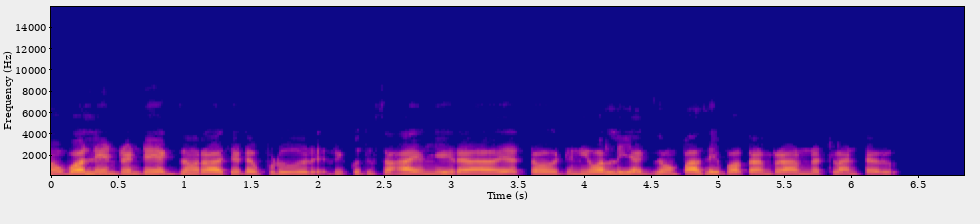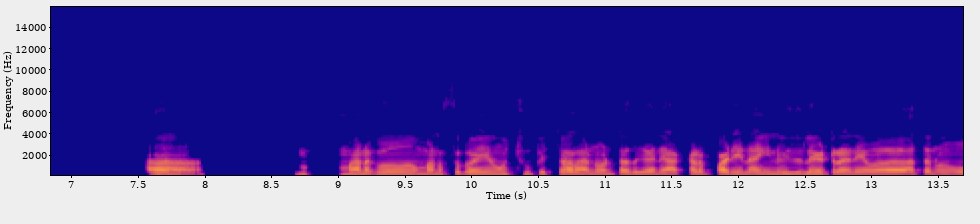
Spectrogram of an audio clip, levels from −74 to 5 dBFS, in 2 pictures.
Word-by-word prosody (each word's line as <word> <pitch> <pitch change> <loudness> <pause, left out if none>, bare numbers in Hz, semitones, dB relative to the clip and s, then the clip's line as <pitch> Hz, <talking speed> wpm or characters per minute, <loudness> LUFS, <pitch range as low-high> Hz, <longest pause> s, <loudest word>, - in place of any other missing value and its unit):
వాళ్లేంటంటే, 185 +3 +3
exam 165 +4 -2
రాసేటప్పుడు 155 -3 +1 0.2
"రే, - - -6
రే 125 - -7
కొద్దిగా 125 -2 -9
సహాయం 130 +4 +2
చెయ్యిరా, 130 -2 +2 0.3
ఎట్టో 115 +3 -3
ఒటి 125 0 -8
నీ 130 - -3
వల్ల 140 0 +2
ఈ - - +1
ఎక్సామ్ 135 +2 -4
పాస్ 125 +2 +5
అయిపోతానురా" 125 -1 +1
అన్నట్లు 125 0 -4
అంటారు. 110 - -5 1.3
ఆ! - - +4 1.0
హ్మ్. 130 0 -10 0.3
మనకు 175 +3 +1 0.3
మనసులో 175 +6 -2
ఏమో 190 0 -2
చూపిచ్చాలనుంటది 170 -7 -1
గాని, 135 +4 0
అక్కడ 160 0 -2
పడిన 180 +5 +3
ఇన్విజిలేటర్ 180 0 -1
అనే 160 0 -2
వ - - +1 0.3
అతను 165 +4 -5
155 Hz, 135 wpm, -24 LUFS, 130-175 Hz, 1.3 s, పాస్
